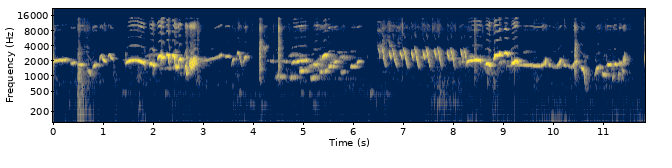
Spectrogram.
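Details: Calling female white-rumped shama, lenjeh style, meant to heighten a male's breeding drive. Rich whistled phrases and warbles, a rapid rattling run of notes in the middle, then clear sliding whistles fading out.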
